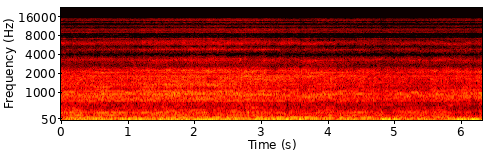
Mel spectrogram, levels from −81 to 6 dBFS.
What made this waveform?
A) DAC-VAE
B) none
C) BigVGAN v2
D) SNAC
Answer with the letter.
D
